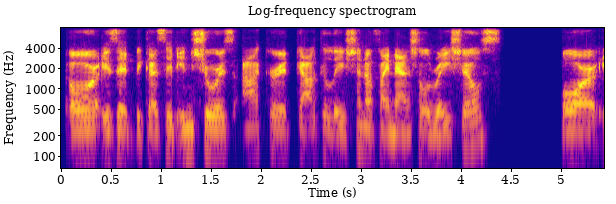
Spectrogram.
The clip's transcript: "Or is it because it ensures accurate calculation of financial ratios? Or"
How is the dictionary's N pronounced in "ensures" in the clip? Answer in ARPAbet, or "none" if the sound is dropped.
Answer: N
